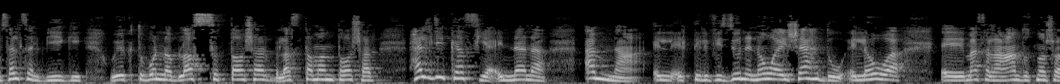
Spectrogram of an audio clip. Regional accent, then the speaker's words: Egypt; وسعداء ان احنا مصريين وان احنا في مصر، وسعداء بمصر.

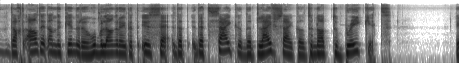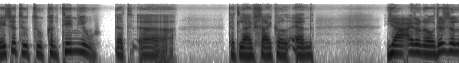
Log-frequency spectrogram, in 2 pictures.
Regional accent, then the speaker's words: Aruba; ik ben op Aruba geboren. Ik ben een Arubaan. Maar ik ben ook van Spanje, van Colombia, van Curaçao, van Venezuela. Mijn overgrootvader is PIC'er. Hij komt van Spanje.

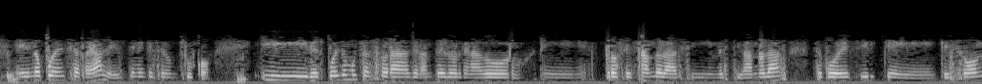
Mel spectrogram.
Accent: Madrid, Community of Madrid, Spain; now in Albacete, Spain; paisana no, porque yo soy de Madrid, lo único que... ¿No? Mira tú por dónde iba a dar a parar aquí a Albacete.

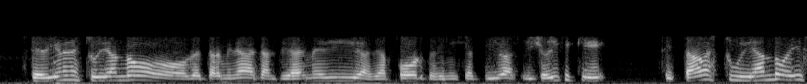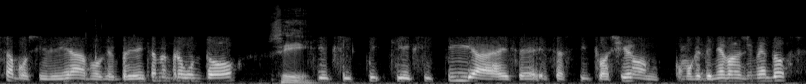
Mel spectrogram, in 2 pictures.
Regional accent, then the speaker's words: Maldonado, Uruguay; Nosotros que somos de Maldonado sabemos perfectamente

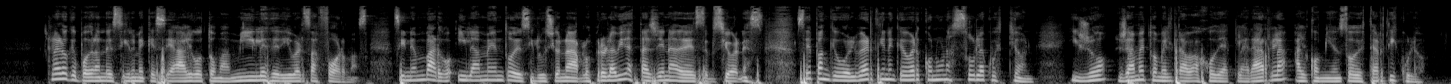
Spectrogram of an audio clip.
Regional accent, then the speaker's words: Tandil, Buenos Aires Province, Argentina; also born or lived in Ecuador; Volví a Tandil hace 2 semanas después de 14 años, y aunque nunca me gustaron estas palabras, a lo mejor lo hice porque aquí es de donde soy.

